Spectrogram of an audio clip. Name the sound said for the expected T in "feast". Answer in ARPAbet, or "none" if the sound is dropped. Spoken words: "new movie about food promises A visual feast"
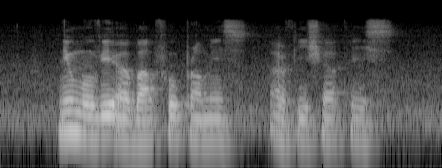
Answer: none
